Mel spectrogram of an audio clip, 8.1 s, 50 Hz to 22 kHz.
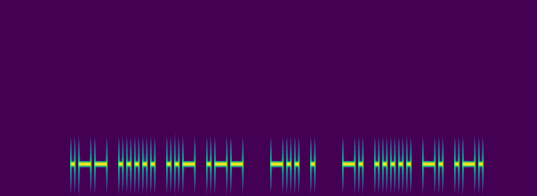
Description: Morse code, heard as a keyed tone, about 20 wpm, 700 Hz. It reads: W5UW DE N5NR
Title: USA Callsign DE Callsign - 4 Characters - 20wpm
